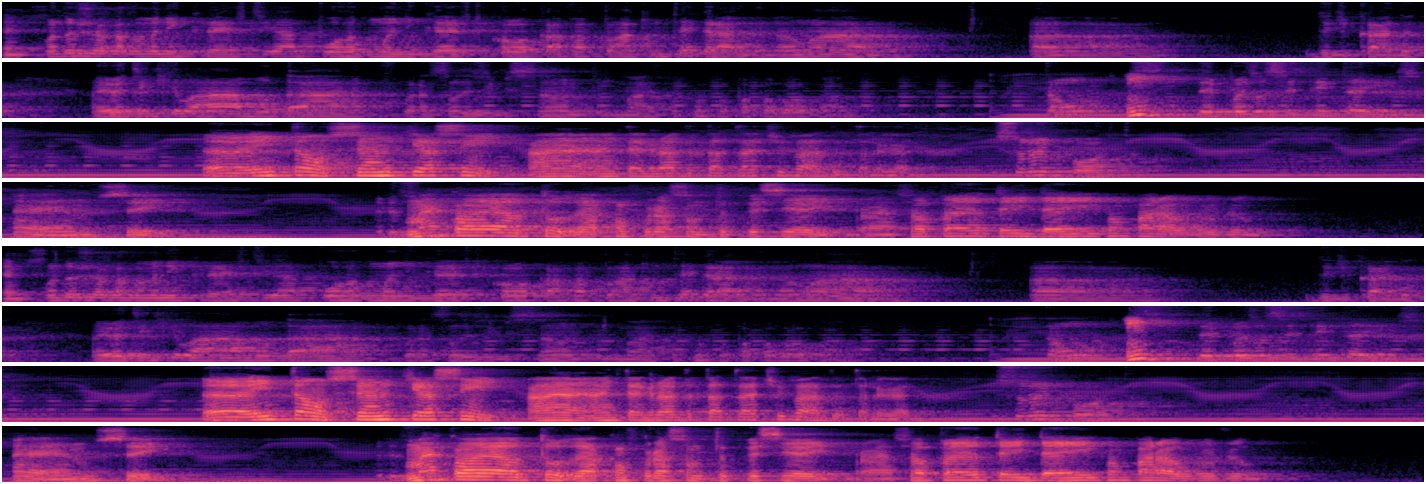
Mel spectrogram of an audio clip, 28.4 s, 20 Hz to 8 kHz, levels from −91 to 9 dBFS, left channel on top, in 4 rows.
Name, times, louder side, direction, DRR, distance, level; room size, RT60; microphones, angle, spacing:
voice 1, 0.2-4.5 5.1-5.8 6.5-11.4 12.3-12.6 13.1-14.5 19.1-20.0 23.2-23.5, left 1 dB, 25° left, -1 dB, 2.4 m, -39 dB
sound 1, 9.5-17.2 17.5-19.7 20.2-22.7 23.2-26.6, left 1 dB, 60° left, 1.7 m, -54 dB
Musical instrument, 12.0-23.8, equal, ahead, 0.5 m, -43 dB
voice 2, 15.2-18.9 21.4-22.2 23.3-27.7, right 4 dB, 65° right, 10 dB, 0.8 m, -27 dB
19.5 x 6.6 x 8.3 m, 1.0 s
head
